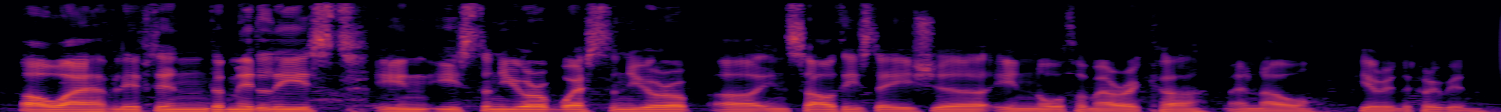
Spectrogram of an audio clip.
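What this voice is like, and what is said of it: Austrian-accented English. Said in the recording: “So you said you're from Austria ... we hear your accent.”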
